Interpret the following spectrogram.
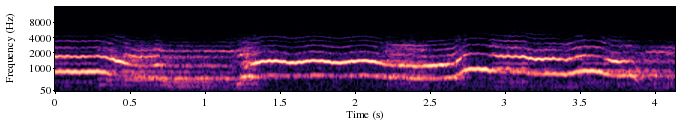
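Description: Peking opera singing: a male dan performer's high falsetto voice holds a long, wavering melodic line with slides between notes, over the opera's accompaniment.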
